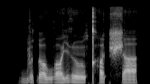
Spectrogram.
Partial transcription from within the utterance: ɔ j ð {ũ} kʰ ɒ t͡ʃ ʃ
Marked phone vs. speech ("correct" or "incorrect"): correct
